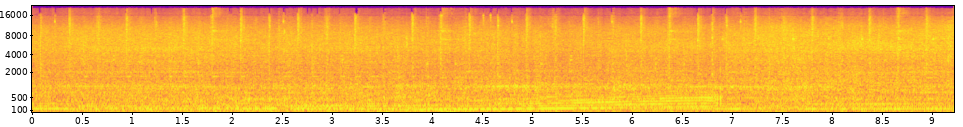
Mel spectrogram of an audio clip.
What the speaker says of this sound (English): Second gear. I'm pushing this Beamer.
